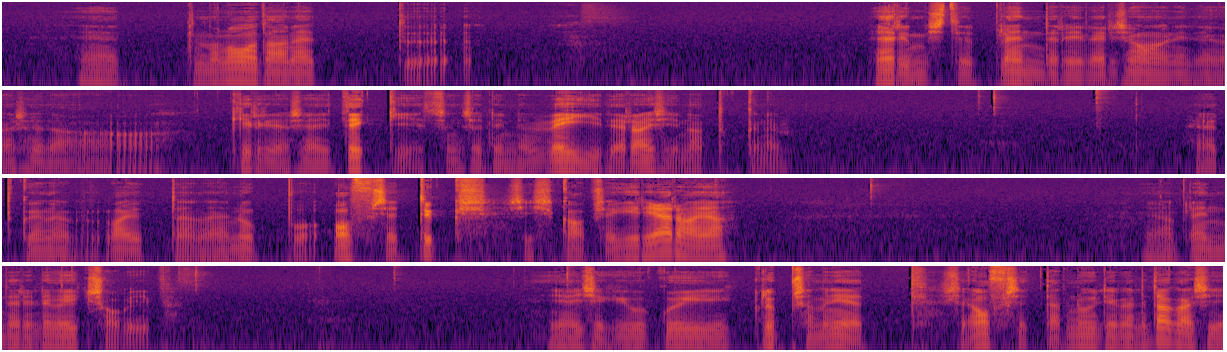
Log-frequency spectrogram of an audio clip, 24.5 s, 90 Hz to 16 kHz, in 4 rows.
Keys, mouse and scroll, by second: 11.0 click, 15.8 click, 19.2 click, 20.2 click.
